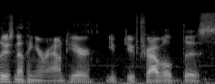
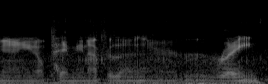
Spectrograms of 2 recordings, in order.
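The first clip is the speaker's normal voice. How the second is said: very quiet, hushed, grumbling complaint under the breath; 2 semitones lower, 12 dB quieter than usual. Voicing a guard who complains about the rain: guard grumbling. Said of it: "Guard sort of grumbles".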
